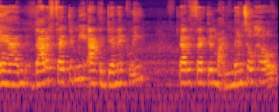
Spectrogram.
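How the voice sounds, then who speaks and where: Noticeable background noise and audible room echo surround a woman speaking at a moderate pace in a fairly high pitch. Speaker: college student. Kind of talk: speech to classmates.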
